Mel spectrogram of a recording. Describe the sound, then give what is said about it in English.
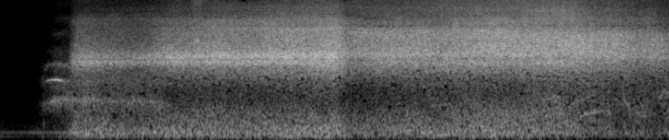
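Several people hiss steadily into microphones, producing a loud, continuous breathy hiss that swells after a brief start and holds for several seconds, with a slight dip midway. “Everybody, when he goes turn up, everyone make like hissing sound into the mic.”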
